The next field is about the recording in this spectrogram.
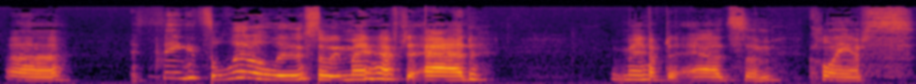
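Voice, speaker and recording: A woman's voice: medium pitch, a little slow, dark tone. A woman streaming live from her art studio, laughing often and fumbling with the setup as she chats. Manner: self-deprecating, giggly, fumbling with the tech. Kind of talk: casual live stream chat. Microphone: laptop, DSLR and chest-mounted webcam.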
